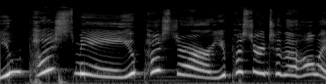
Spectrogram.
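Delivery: very high, half-yelled, accusing tone. Retelling a friend accusing the speaker of pushing: imitating someone yelling. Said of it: "they're both kinda yelling at me now".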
